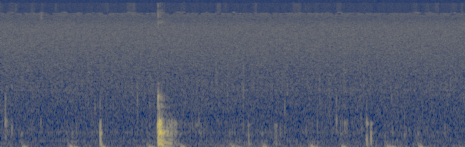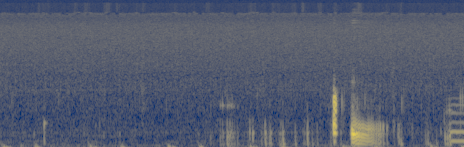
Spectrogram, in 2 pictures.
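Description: Irregular bubbling gurgles and low rumbles from the belly with a louder groan near the end: ordinary stomach growling after a large meal.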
